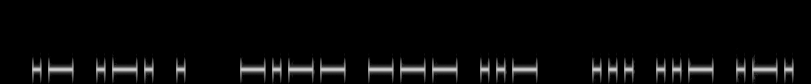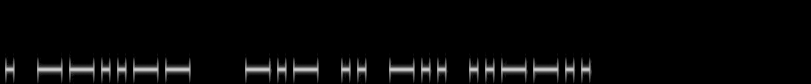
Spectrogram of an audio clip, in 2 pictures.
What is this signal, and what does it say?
Morse code, heard as a keyed tone, about 15 wpm, 700 Hz. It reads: ARE YOU SURE, KID?
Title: Sentences from Top 1600 Words 15wpm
